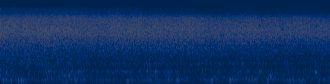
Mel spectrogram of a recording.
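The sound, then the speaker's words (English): Kebab meat sizzling steadily on a hot grill, a continuous hiss that holds even for a few seconds with no voices over it. “Okay, I'm just going to get the sizzle.”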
